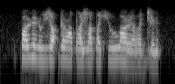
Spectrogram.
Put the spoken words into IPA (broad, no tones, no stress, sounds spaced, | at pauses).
p ɒ ʊ̯ ɳ ɛ ɳ u ʑ ɛ ʔ dˤ œ ɭ œ dˤ æ ʑ u dˤ æ ç u w ɒ ɭ i lˠ i d͡ʑ ə ɳ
